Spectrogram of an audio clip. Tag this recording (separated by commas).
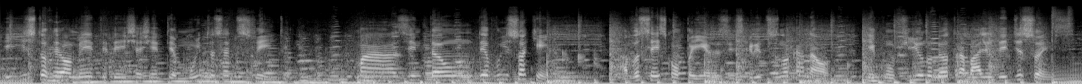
Music, Speech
